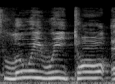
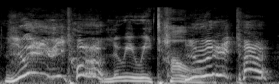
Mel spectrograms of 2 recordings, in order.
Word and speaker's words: Louis Vuitton: I don't know you're pronouncing it right. Let's let our friend from CNN, Jenny, pronounce it for us. – This Louis Vuitton airplane bag sells... – There you go. That's how you say it.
